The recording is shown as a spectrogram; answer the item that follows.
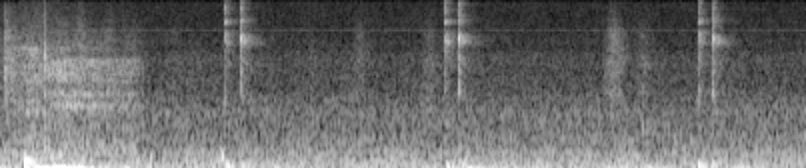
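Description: Near silence with three faint, sharp clicks, evenly spaced just under two seconds apart.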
